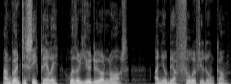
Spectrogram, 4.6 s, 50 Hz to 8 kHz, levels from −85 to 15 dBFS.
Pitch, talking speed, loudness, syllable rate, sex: 105 Hz, 235 wpm, -18 LUFS, 5.5 syllables/s, male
